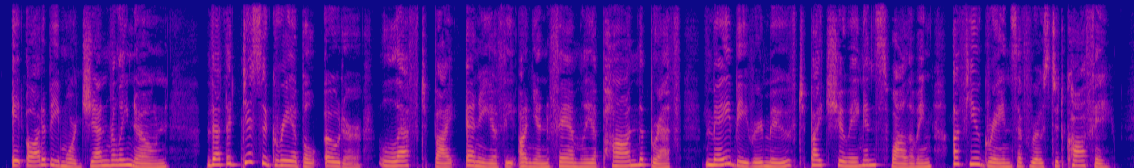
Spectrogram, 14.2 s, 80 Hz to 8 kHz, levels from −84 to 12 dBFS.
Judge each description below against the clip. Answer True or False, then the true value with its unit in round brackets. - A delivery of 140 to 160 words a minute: True (145 wpm)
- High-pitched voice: True (200 Hz)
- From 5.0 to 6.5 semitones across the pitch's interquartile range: True (5.6 semitones)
